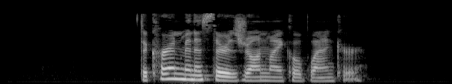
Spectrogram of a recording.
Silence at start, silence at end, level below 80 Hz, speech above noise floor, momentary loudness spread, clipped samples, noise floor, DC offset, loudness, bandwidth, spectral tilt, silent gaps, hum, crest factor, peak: 1.4 s; 0.9 s; -72 dBFS; 48 dB; 15 LU; under 0.1%; -67 dBFS; under 0.1%; -19 LUFS; 11.5 kHz; -3.5 dB/octave; none; none; 20 dB; -2 dBFS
